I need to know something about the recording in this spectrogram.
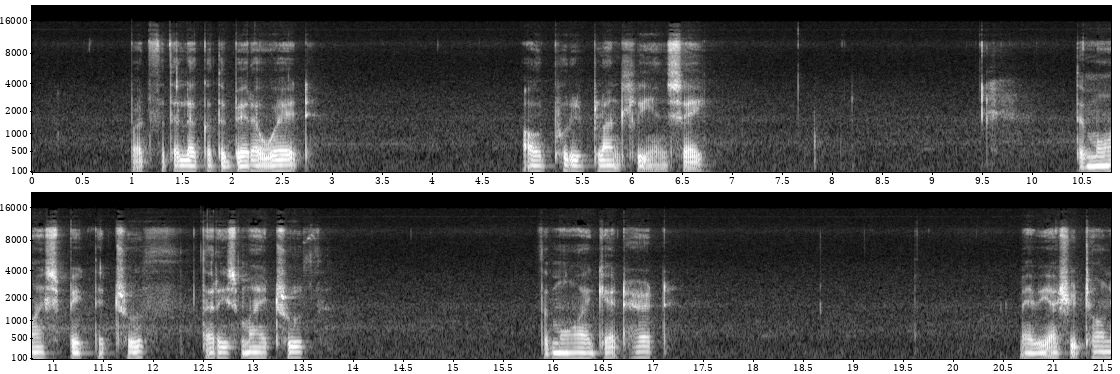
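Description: A man speaks calmly, close up, in short bursts with pauses.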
